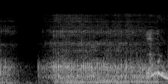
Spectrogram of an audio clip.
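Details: Drunk elderly man lying unconscious in the road after crashing his motorcycle into a trash bin, snoring loudly; after a brief pause, a loud, rough, rattling breath carries on for over a second: heavy snoring.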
